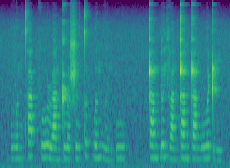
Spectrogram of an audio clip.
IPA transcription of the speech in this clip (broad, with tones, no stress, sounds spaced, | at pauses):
v ə˨˩ ŋ t̪ʰ a˦˥ k̚ f o˧˥ ɹ a˨˩ n ʈ u˨˩ ə̯ ʂ ɨ˨˩˦ t̪ ə˦˥ k̚ w ə˧˥ ŋ v ɨ˨˩˨ n ʔ u˧ | ʈ a˧ m ɗ ə˧˥ j v a˨˩ n ʈ a˧ ŋ ʈ a˧ ŋ w u˧˥ ə̯ ʈ i˨˩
